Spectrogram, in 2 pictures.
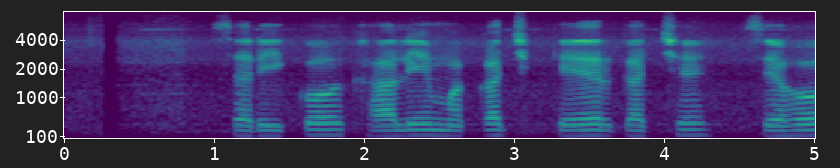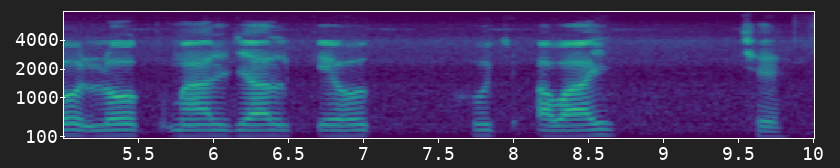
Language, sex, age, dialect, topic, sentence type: Maithili, male, 18-24, Bajjika, agriculture, statement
